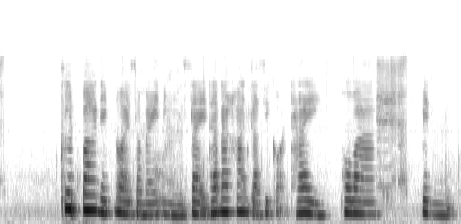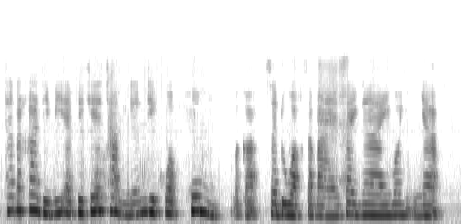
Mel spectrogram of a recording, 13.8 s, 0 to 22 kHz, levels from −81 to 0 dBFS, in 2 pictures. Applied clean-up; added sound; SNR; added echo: neural separator model SepFormer DNS4.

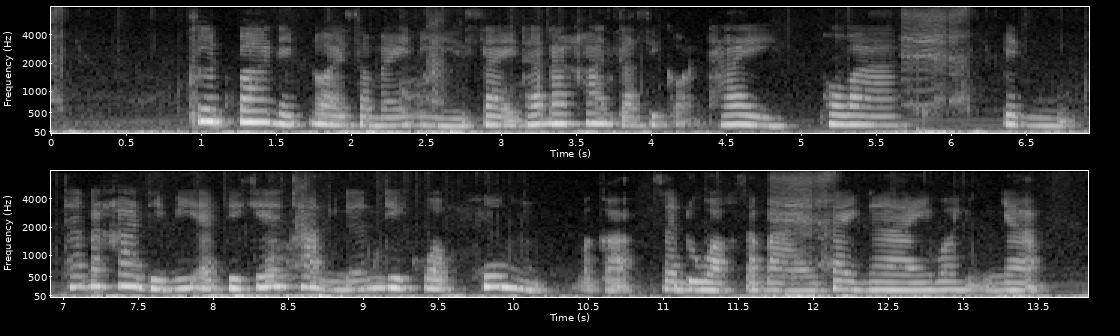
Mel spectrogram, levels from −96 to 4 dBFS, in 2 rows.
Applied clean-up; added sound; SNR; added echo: none; Meow / Purr; 7 dB; reverberation time 0.3 s.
